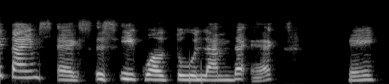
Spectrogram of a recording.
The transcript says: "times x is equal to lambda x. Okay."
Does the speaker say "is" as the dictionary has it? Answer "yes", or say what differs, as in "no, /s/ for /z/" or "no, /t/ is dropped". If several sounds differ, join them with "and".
no, /s/ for /z/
